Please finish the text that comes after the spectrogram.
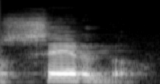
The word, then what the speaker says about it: cerdo: Letter C is pronounced as a S in cielo. Cielo. Cielo. Cielo means sky, or cerdo.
